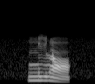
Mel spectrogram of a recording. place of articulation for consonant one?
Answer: alveolar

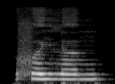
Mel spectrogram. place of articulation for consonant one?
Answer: labial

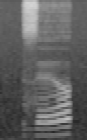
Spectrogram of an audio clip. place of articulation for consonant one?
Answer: alveolar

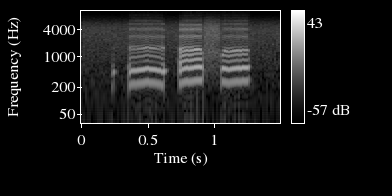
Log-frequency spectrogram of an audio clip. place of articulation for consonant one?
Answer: glottal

